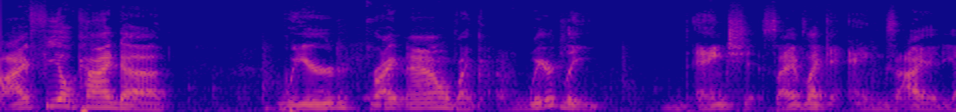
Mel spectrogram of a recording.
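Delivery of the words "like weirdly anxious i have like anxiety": ordinary talk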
